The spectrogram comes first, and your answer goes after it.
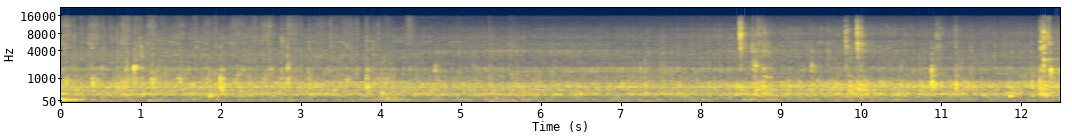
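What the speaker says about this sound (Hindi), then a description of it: "ऐसे हिलाना है थोड़ा सा चम्मच से, ताकि वो सब मुल्तानी मिट्टी के जो उसके अंदर चला जाए" A spoon stirs melted soap base mixed with multani mitti, giving soft, continuous scraping and swishing with occasional light clinks against the container, fairly close and moderately quiet.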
